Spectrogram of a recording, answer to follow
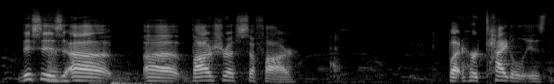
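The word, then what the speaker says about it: Vajra Safahr: what is her name this is uh uh vajra Safar but her title is the black staff so that's yeah that's spelled uh v a j r a uh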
